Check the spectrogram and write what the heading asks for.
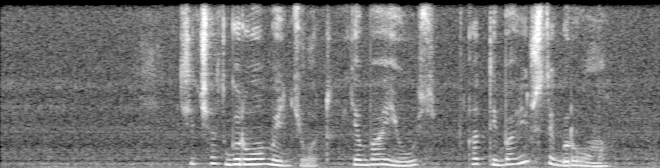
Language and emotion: Russian, sad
